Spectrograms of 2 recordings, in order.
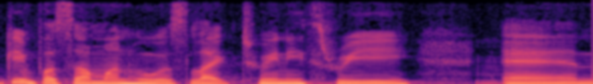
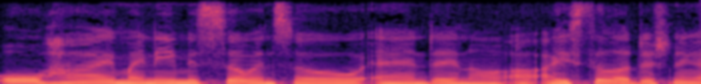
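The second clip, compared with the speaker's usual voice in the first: put-on shy voice, higher; 3 semitones higher than usual. Retelling a phone call from an actor: imitating a shy caller. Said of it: "she sounded so shy on the phone".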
